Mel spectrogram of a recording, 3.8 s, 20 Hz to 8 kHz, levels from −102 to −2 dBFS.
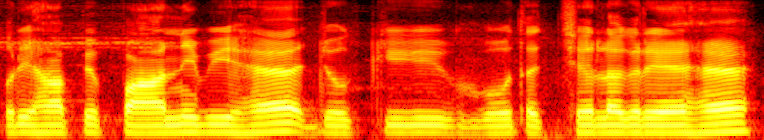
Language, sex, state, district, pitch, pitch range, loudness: Hindi, male, Jharkhand, Deoghar, 125 Hz, 120-130 Hz, -17 LUFS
